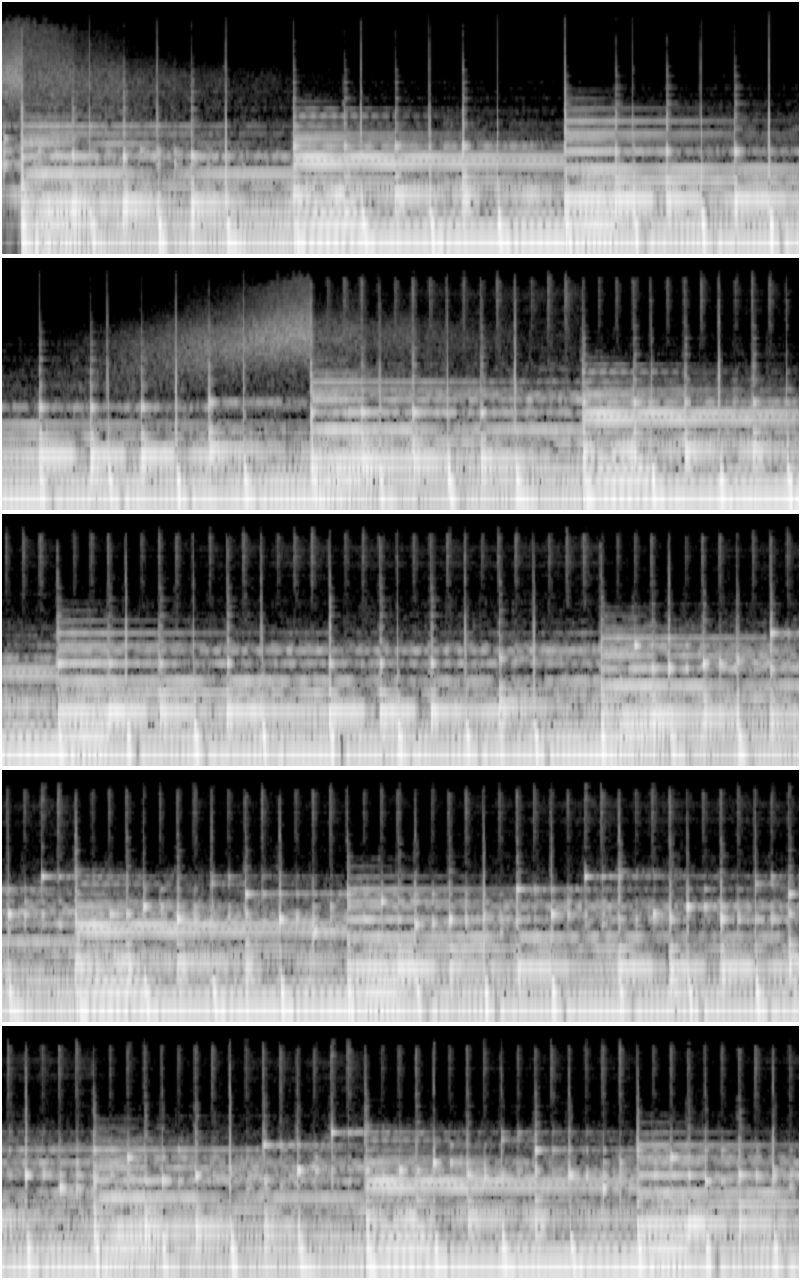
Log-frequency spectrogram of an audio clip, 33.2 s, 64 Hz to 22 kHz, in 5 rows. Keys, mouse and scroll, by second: 1.8-5.4 typing, 6.7-8.4 typing, 10.5-15.6 typing, 17.0-19.7 typing, 22.7-25.0 typing, 26.6-28.0 typing, 30.5 typing, 31.8-32.4 typing.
